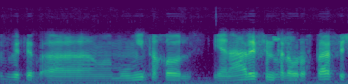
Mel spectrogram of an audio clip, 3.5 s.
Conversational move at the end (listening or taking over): listening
